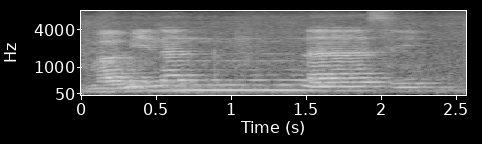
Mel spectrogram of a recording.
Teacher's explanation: cara bacanya kalau misalkan nun atau mim bertasydid itu ditahan, dia itu seakan dua harokat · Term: gunnah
